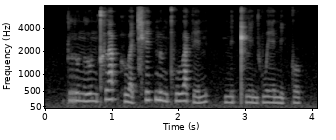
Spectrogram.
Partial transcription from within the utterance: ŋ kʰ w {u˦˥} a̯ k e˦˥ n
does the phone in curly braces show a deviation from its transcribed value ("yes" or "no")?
yes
